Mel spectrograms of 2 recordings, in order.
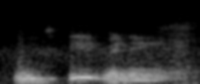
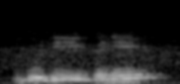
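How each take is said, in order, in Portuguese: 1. O d é solto separadamente antes de evening. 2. O d se junta a evening, soando como um r. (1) "está sendo apenas é um pouco mais formal" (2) "você pode juntar tudo"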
